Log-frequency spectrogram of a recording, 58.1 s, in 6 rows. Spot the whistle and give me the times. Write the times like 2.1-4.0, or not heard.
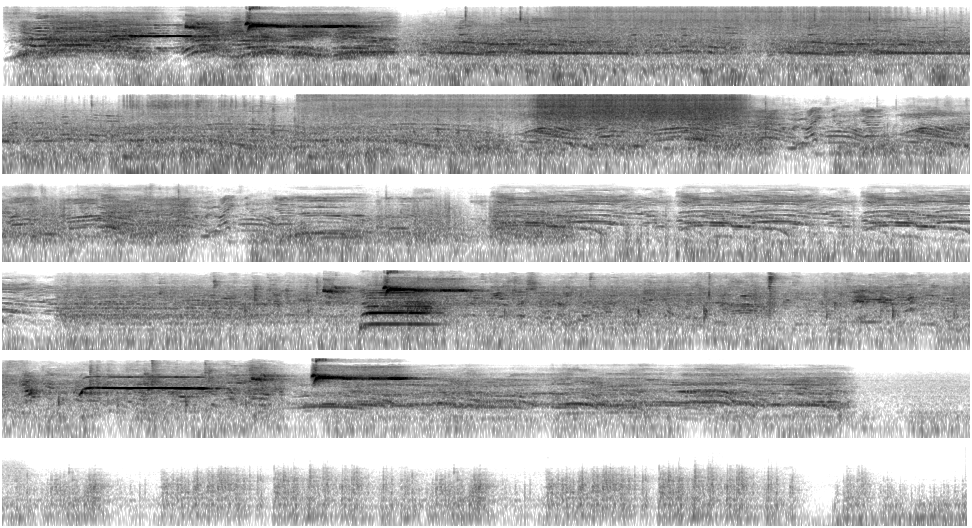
1.8-3.6, 32.2-33.7, 41.2-42.8.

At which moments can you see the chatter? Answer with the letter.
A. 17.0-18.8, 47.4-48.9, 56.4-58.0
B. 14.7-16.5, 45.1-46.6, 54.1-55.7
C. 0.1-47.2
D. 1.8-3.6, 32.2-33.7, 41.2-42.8
C.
